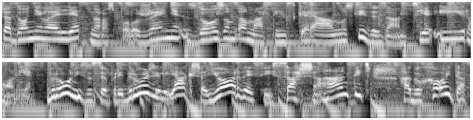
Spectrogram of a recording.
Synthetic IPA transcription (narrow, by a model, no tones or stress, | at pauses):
ad̪o̞ɲelajeʎe̞t̪no̞ɾaspo̞̰lo̞̰ʒe̞ːɲe̞zd̪o̞ːzo̞md̪almat̪iːnske̞ɾeaːlˠno̞st̪izeza̰nt̪sije̞ʔiiɾo̰ːnḭjḛbɾuːnis̬use̞pɾid̪ɾuːʒilijakʃajo̞ɾd̪esḭsaʃa̰ant̪it͡ʃad̪uxo̞ʋit̪a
